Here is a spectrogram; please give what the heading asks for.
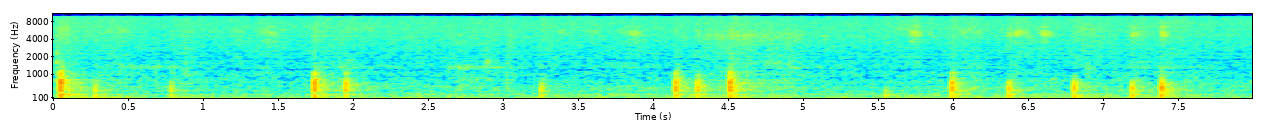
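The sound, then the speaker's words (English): Someone writes an explanation by hand. Many short, scratchy strokes come in uneven bursts and pauses over a quiet background, with no talking. “I'm writing the explanation.”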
